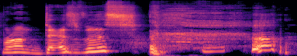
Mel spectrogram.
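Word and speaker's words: rendezvous: has arranged a REV with Jason they it's pronounced Ron desvas so yeah she finds out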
